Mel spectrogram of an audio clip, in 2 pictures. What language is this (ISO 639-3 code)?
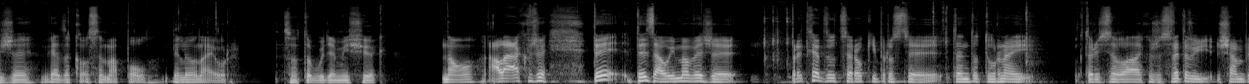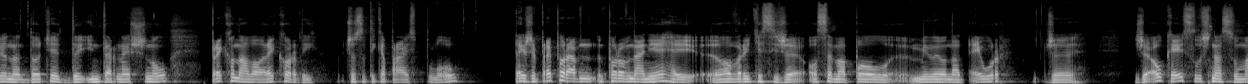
slk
